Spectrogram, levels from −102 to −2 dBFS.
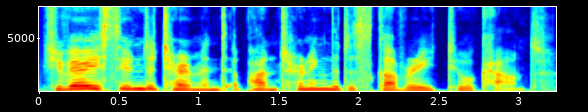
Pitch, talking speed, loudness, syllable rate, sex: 235 Hz, 185 wpm, -18 LUFS, 6.6 syllables/s, female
